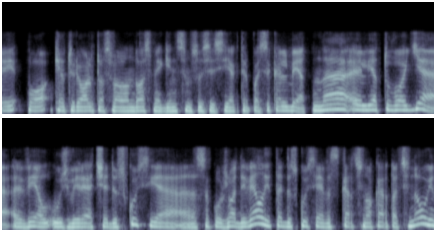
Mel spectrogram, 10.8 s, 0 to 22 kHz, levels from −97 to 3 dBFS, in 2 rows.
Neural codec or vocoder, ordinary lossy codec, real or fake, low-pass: none; AAC, 48 kbps; real; 7.2 kHz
